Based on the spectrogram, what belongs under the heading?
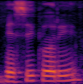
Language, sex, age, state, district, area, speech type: Odia, female, 45-60, Odisha, Bargarh, urban, spontaneous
